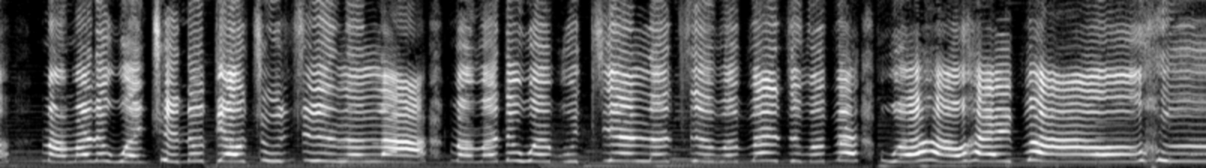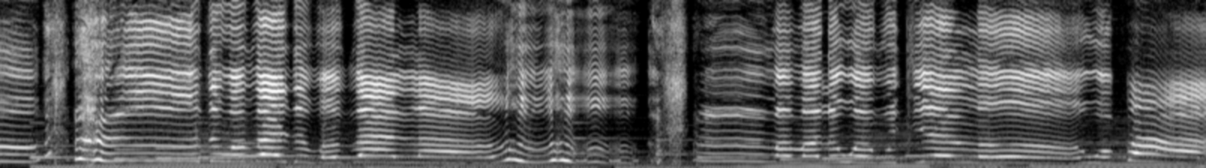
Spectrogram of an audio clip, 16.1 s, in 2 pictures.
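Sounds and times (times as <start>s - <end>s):
child wailing and sobbing: 0.0s - 16.0s
musical backing: 8.3s - 16.0s.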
